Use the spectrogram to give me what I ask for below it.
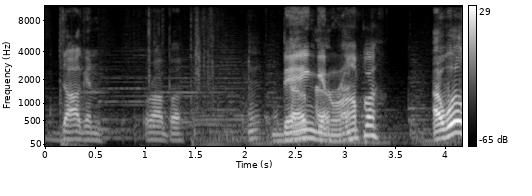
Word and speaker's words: Danganronpa: it's pronounced Danganronpa. Danganronpa.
